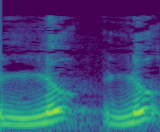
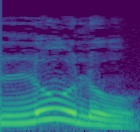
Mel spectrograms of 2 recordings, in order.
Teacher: كثير مننا يبدل هذه الهمزات فيقول لولو، فيبدل الهمزة الساكنة لاستثقاله نطقها · Shown in: second take · Term: تخفيف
